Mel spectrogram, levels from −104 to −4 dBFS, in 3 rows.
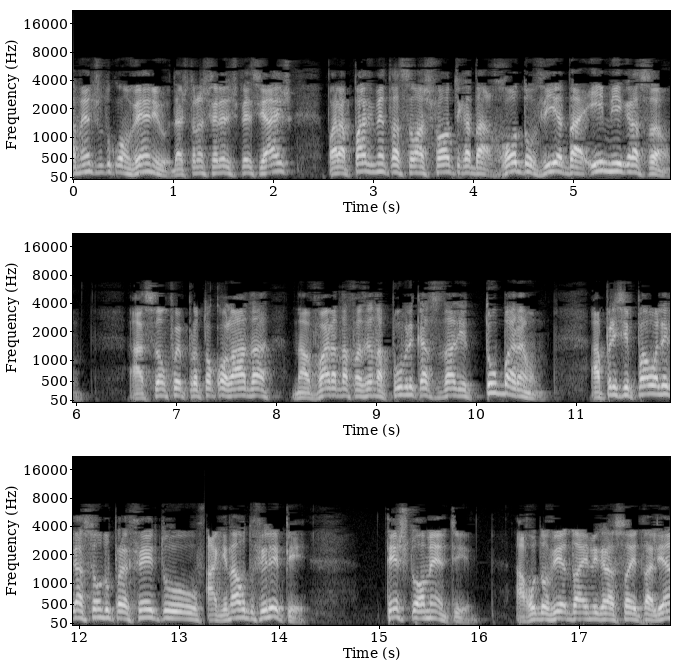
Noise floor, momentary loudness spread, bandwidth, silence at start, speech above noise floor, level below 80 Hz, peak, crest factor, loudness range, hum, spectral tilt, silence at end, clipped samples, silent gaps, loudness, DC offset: -66 dBFS; 7 LU; 7.2 kHz; 0 s; 42 dB; -66 dBFS; -12 dBFS; 14 dB; 2 LU; none; -3.5 dB/octave; 0 s; under 0.1%; none; -25 LUFS; under 0.1%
